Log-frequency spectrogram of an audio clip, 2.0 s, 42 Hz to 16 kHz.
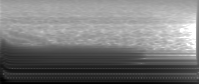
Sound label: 808 D; 808s; Cymatics; Cobra Hip Hop Sample Pack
